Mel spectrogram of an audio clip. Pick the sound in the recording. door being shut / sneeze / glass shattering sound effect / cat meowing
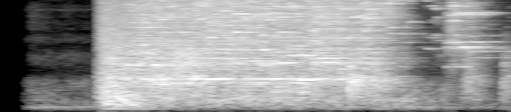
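glass shattering sound effect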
